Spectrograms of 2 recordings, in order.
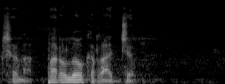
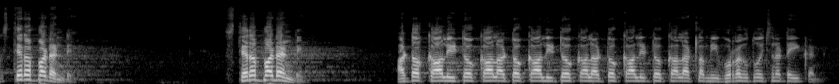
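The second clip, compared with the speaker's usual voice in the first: louder, higher urging from the pulpit; forceful exhortation; 4 semitones higher, 6 dB louder, faster than usual. Acted. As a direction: press the church to settle down. (గట్టిగా హెచ్చరించే ప్రసంగం)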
